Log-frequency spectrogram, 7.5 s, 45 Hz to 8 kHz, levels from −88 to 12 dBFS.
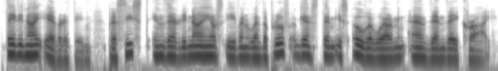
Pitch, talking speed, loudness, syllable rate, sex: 125 Hz, 155 wpm, -18 LUFS, 4.4 syllables/s, male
